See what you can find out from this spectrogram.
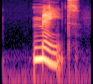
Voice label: "mate", spelling voice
